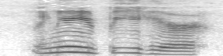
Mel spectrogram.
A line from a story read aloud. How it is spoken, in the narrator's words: he says in a raspy voice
